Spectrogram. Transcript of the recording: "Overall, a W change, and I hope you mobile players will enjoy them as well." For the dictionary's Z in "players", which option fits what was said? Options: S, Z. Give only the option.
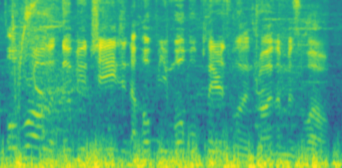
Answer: Z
